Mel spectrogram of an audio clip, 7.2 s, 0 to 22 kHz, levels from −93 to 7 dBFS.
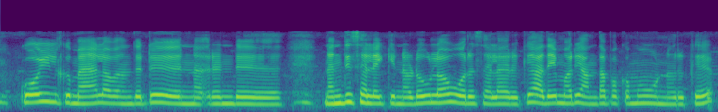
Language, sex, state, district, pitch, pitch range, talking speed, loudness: Tamil, female, Tamil Nadu, Namakkal, 225 Hz, 215-245 Hz, 140 wpm, -13 LUFS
